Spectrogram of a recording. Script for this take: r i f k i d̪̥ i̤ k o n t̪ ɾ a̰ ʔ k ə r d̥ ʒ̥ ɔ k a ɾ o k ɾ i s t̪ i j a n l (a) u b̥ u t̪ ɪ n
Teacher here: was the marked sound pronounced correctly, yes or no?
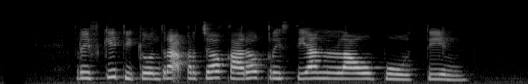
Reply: yes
